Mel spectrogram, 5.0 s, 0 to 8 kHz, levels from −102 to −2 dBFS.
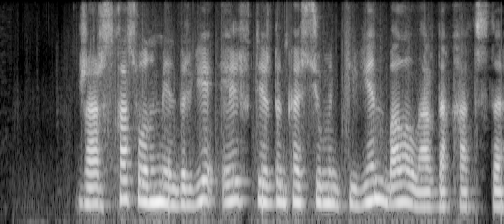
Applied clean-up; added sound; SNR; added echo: neural separator model SepFormer DNS4.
